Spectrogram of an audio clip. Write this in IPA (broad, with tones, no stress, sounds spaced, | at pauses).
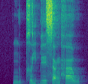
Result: ŋ ɨ˨˩ p̚ x ə˨˦ j ɓ e˧ s a̰˧˥ ŋ h a˧ w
